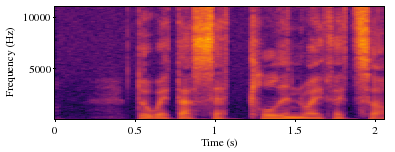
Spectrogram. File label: "setl", Welsh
